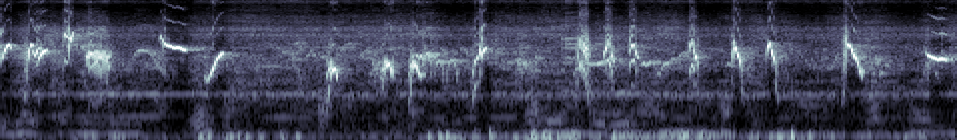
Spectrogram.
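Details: Lure call of the cucak mini, meant to draw birds down: busy high chirps and slurred whistles repeated rapidly, with soft low rustling in places and a constant faint hum.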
